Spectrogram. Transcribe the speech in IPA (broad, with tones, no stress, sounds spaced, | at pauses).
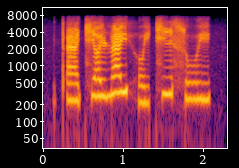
tʼ æ˩ t͡ɕ ɜ˧ j ɳ æ˥ j h ʊ˩ j t͡ɕ i˥ s u˧ j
